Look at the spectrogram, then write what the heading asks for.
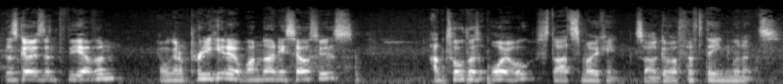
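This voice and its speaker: Here the same kind of speaker, a young Kiwi cooking vlogger, talks through a home-kitchen recipe at a moderate pace over a noisy background. His delivery is casual and full of slang, with offhand swearing and regular slides into quiet muttering.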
